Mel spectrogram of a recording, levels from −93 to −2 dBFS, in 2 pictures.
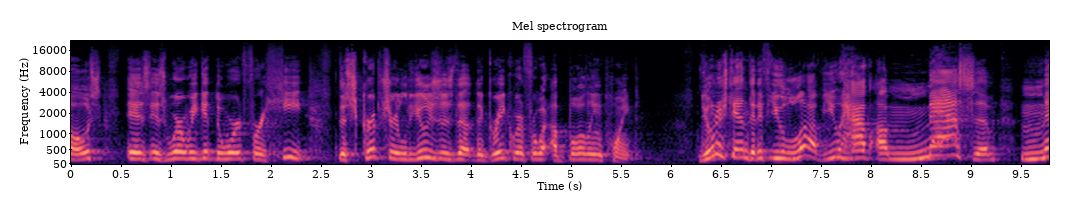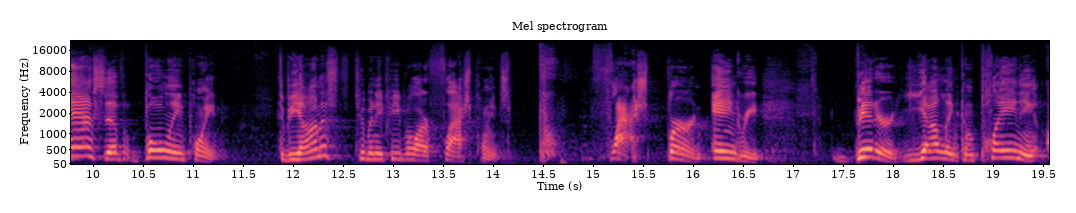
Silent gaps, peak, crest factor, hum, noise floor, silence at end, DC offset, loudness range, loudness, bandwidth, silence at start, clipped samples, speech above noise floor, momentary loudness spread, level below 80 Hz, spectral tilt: none; -10 dBFS; 20 dB; none; -68 dBFS; 0 s; under 0.1%; 4 LU; -29 LUFS; 18 kHz; 0 s; under 0.1%; 38 dB; 12 LU; -80 dBFS; -4 dB/octave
